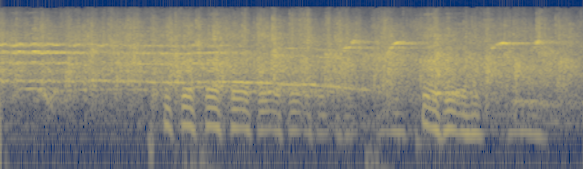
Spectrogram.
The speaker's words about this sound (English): Yes, let's give them a hand.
